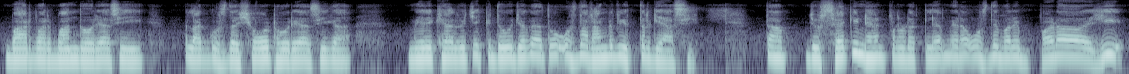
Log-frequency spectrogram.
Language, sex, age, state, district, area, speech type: Punjabi, male, 45-60, Punjab, Ludhiana, urban, spontaneous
